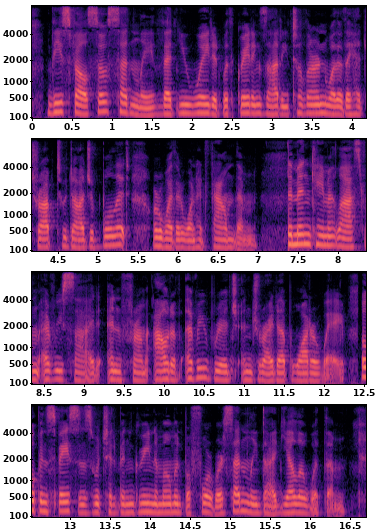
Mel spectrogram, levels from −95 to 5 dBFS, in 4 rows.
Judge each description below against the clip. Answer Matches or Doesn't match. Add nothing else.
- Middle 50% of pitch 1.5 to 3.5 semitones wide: Matches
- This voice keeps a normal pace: Doesn't match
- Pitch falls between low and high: Matches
